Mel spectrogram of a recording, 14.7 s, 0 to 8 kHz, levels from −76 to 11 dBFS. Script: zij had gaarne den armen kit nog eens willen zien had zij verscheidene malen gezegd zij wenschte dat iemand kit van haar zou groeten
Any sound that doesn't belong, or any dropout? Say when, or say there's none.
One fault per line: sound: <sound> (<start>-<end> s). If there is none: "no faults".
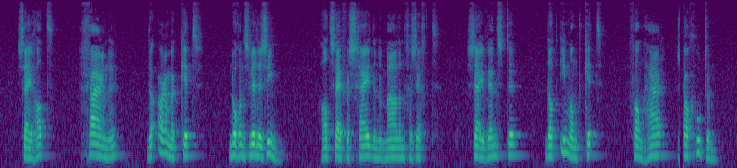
sound: dropout (13.6-13.7 s)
